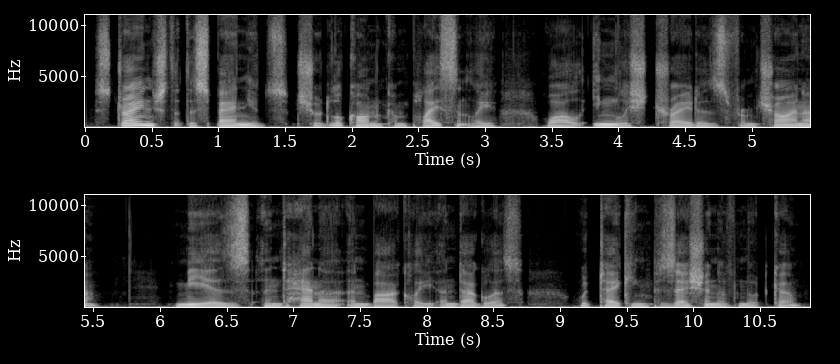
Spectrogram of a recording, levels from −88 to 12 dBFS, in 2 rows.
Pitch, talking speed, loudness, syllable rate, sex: 110 Hz, 125 wpm, -19 LUFS, 4.7 syllables/s, male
